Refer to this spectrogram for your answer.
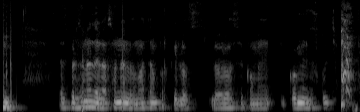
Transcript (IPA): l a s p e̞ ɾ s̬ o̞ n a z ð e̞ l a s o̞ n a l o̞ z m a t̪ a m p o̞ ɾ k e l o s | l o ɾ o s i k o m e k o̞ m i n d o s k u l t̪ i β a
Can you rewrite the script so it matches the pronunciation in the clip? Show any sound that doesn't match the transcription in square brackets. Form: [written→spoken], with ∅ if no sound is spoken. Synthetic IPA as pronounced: l a s p e̞ ɾ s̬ o̞ n a z ð e̞ l a s o̞ n a l o̞ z m a t̪ a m p o̞ ɾ k e l o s | l o ɾ o s [i→e] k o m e k o̞ m [i→e] n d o s k u l t̪ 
